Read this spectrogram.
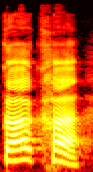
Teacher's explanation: का वर्ग का उच्चारण स्थान किससे होता है, कंठ से होता है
